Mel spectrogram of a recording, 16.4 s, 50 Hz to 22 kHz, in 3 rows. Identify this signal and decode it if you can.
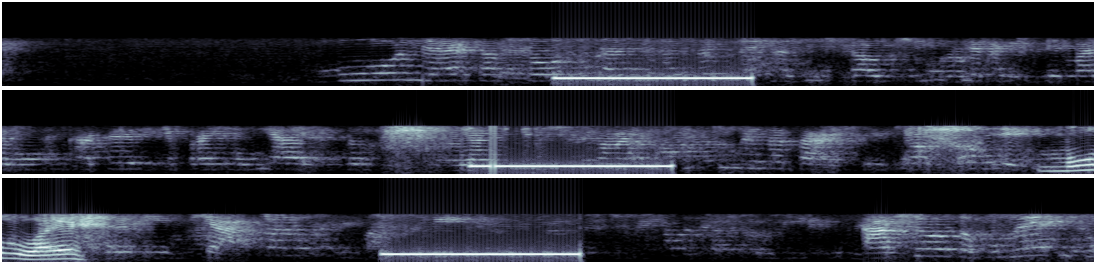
Ringback tone (Europe, 425 Hz), with speech.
